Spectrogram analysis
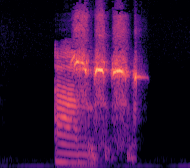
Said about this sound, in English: Oh my god, a bird! Yeah, what a beautiful bird song as well.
